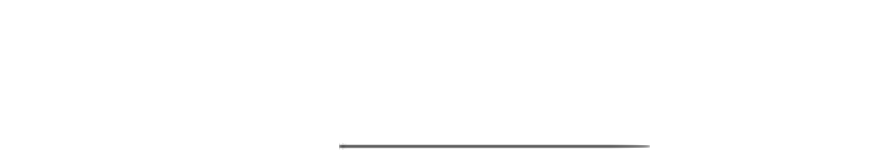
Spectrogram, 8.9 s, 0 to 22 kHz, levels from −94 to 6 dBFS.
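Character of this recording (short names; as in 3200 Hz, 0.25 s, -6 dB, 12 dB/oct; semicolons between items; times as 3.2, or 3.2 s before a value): noise floor -95 dBFS; spectral tilt +23.0 dB/oct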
